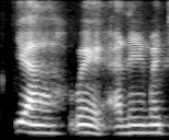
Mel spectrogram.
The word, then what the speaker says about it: Yahweh: membacanya iyot Hei Vape ada yang membacanya Iyah Wah ada yang bacanya Iyah weh Yahweh Yehuwa atau bacanya yehuwah ku bahayanya mengikuti macem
